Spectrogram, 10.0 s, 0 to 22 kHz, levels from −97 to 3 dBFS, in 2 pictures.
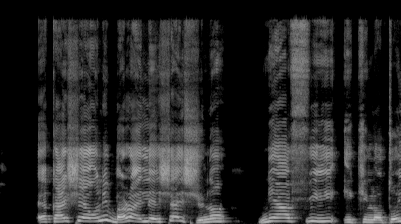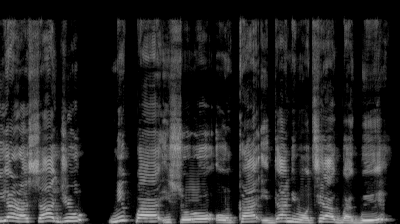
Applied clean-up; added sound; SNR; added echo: neural mask model Resemble Enhance denoiser.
